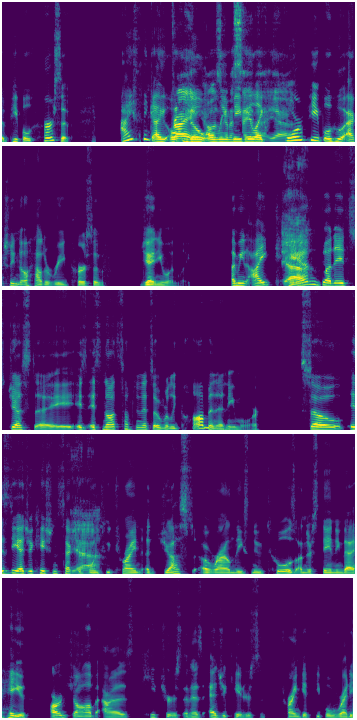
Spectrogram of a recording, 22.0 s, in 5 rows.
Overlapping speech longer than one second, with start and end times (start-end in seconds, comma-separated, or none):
2.1-3.7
